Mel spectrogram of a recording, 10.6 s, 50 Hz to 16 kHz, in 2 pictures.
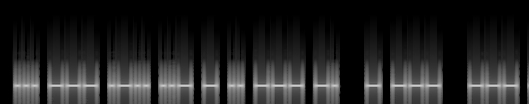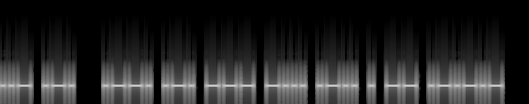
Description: Morse code, heard as a keyed tone, about 28 wpm, 700 Hz. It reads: SOLUTION TO OUR PROBLEM.
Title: Sentences from Top 1300 Words 28wpm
